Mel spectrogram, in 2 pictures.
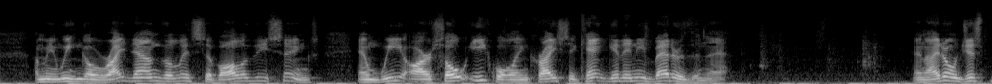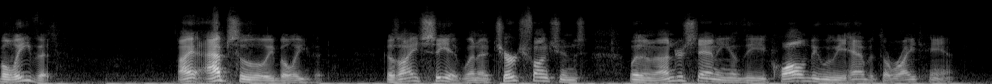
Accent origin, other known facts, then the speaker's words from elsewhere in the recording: Washington, United States; I'm from Eastern Washington, sort of. I understand how snakes like hot rocks.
